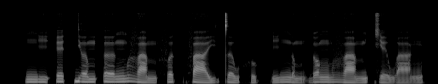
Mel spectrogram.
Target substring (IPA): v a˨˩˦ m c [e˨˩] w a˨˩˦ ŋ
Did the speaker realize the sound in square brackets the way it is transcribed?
yes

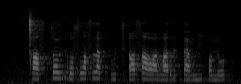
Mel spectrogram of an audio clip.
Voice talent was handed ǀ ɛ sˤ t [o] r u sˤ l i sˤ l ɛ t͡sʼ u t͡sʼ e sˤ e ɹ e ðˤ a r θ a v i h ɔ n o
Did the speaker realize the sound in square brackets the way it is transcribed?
yes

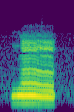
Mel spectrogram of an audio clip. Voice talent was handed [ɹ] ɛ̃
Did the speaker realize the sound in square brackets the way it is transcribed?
no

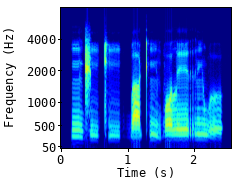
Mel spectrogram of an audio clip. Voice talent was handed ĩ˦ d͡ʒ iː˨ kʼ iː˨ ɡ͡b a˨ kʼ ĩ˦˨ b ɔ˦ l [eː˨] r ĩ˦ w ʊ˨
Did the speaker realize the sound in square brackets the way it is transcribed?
no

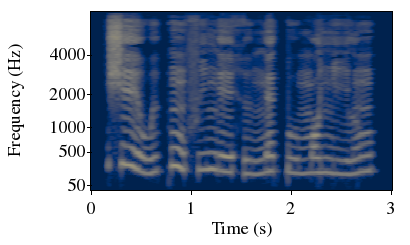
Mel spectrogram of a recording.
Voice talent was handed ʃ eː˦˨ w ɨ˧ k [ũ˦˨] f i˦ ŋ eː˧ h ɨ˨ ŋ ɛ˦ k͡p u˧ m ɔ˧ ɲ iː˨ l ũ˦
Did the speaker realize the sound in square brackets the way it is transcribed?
yes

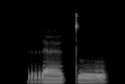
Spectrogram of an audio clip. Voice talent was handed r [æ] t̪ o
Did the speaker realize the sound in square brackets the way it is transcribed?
yes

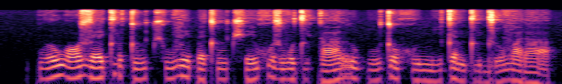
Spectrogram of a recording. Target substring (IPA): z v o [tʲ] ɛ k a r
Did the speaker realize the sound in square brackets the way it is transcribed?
yes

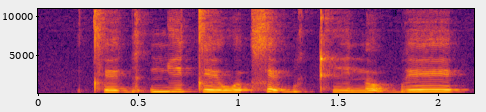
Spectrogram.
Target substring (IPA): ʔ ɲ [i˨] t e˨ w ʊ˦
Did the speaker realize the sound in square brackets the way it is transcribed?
no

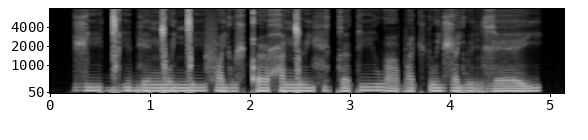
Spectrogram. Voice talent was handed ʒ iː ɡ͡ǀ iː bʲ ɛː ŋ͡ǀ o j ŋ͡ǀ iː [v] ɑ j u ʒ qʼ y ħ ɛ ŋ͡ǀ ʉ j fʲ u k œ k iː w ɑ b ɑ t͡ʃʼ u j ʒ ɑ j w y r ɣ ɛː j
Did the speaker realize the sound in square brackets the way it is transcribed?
no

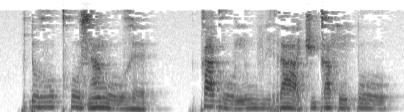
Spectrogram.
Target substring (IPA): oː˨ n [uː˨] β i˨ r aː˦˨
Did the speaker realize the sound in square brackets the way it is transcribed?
yes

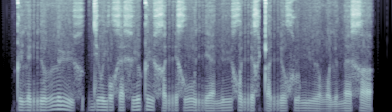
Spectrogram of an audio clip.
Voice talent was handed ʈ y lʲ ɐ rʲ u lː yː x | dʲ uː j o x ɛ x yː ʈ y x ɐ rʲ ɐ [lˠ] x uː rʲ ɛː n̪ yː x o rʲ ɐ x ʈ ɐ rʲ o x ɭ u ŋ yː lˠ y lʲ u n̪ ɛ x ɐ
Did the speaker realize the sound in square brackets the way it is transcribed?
no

